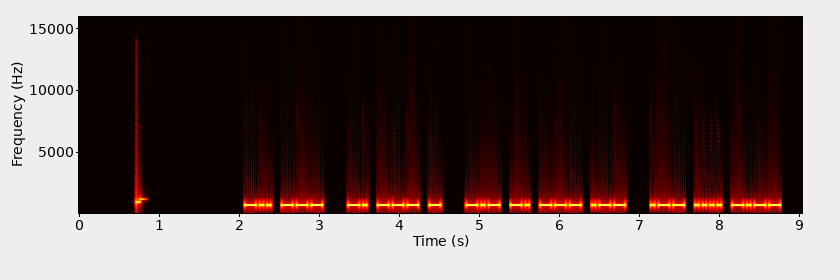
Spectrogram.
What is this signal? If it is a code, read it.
Morse code, heard as a keyed tone, about 26 wpm, 700 Hz. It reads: DO NOT KNOW WHY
